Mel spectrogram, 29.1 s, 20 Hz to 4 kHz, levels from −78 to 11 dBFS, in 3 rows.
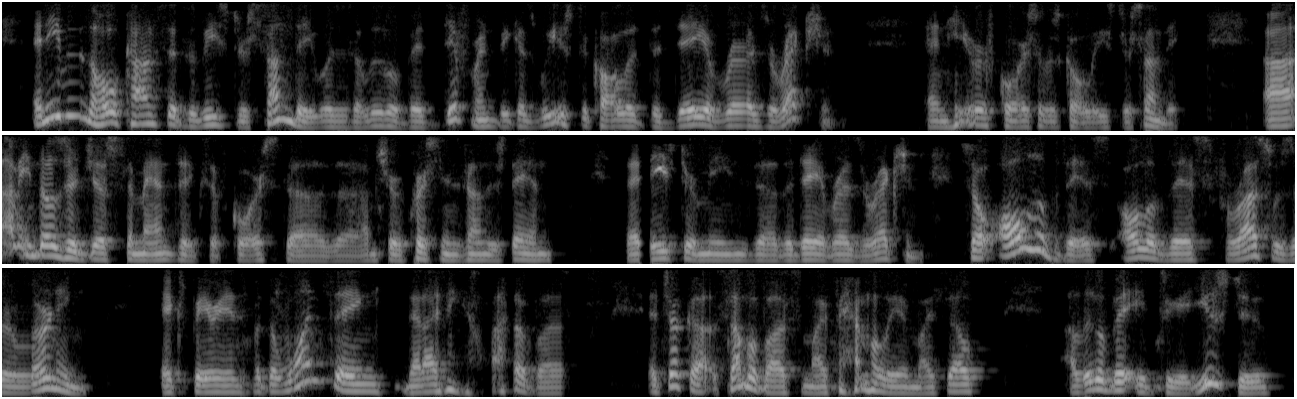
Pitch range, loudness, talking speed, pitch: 100-135 Hz, -28 LUFS, 200 wpm, 115 Hz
